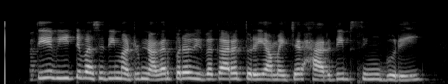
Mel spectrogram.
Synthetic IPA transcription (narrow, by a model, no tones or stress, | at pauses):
ɐt̪ːɪjɐʋiːʈːɯʋɐsɐðimɐʈrɯmnɐɣɐɾpɯɾɐʋɪʋɐɣaːɾɐt̪ːʊɾɐɪɐmɐɪt͡ʃːɐɾhɐɾd̪ibsɪŋbʊɾi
